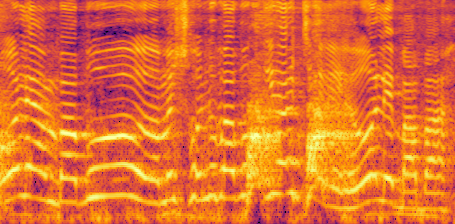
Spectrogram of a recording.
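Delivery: high, sing-song cooing at a pet. Real, not acted. Owner coos to her sulking dog Leo, sing-song baby talk.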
